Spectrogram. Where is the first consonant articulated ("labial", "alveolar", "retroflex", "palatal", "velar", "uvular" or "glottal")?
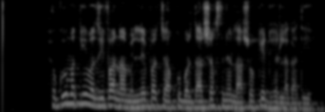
glottal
